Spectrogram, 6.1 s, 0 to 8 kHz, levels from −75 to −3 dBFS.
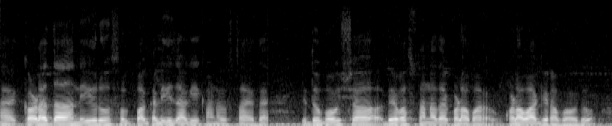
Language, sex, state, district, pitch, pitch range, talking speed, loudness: Kannada, male, Karnataka, Bangalore, 120 Hz, 110-130 Hz, 110 wpm, -17 LUFS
